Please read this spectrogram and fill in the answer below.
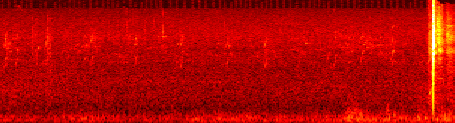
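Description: A golf driver striking a teed-up ball: one sharp crack near the end, after several seconds of faint wind noise on the microphone.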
